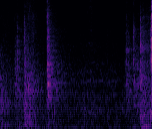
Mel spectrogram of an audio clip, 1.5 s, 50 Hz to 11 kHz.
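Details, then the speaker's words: Deadbolt on a house door, installed over 17 years ago: two quick dry clacks as the bolt throws and stops dead against wood with no clean click, so it is not extending fully; the strike pocket is too shallow. "And I can tell, I can feel and hear that it's hitting something. When you throw that deadbolt in, when you throw the strike and the latch, this part right here, the latch, into the hole, you shouldn't hear it hitting the wo"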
